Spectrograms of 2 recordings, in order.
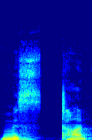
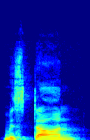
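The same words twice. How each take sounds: First: मिष्ठान parted, with aspirated "th"; correct pronunciation. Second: मिष्टान with unaspirated hard t; incorrect pronunciation. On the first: Teacher correcting the class, मिष्ठान with aspirated hard t. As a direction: say मिष्ठान as mish, thaan. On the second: Teacher showing a mistake, मिष्टान without breath after t. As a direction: say मिष्टान as mish-taan. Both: Shown as a demonstration. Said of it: "इस तरह से लिखा जाएगा".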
